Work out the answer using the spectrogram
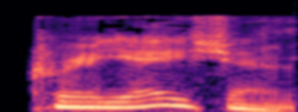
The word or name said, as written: creationary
